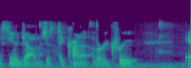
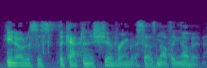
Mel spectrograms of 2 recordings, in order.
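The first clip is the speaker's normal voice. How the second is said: ordinary delivery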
